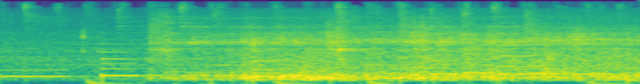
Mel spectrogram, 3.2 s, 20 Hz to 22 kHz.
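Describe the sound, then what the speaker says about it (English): A Tri-ang R.152 diesel shunter model locomotive with tank wagons starts off with a few clicks and then runs with a soft continuous rattle of wheels on track, fairly quiet and close. "let's see if we can get this locomotive to run around"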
